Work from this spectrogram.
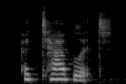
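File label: "A tablet", English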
